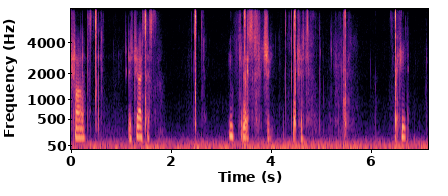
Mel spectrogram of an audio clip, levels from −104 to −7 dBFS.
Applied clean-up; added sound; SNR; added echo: neural diffusion model UNIVERSE++.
